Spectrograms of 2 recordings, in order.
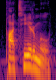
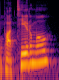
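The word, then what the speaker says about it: πατήρ μου: So we put our accent on patir, and we basically pronounce this as if it were one word. So to say, and my father, we say, ke o patirmu, patirmu, okay?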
